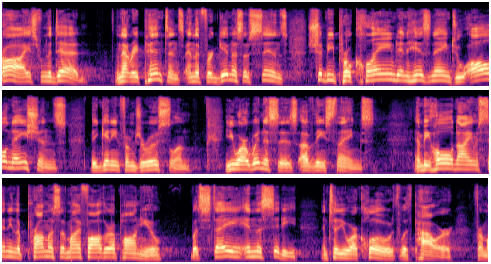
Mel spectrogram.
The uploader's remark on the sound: Sunday morning sermon audio.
